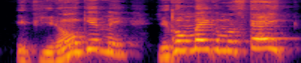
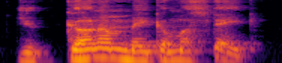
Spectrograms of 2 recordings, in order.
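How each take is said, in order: First: High, loud, insistent warning; heated warning. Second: Measured warning with weight on "gonna"; firm warning. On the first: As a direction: raise the voice to drive the warning home. Warning repeated, escalating, retold. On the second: First warning to scout, retold. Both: Retold or imitated.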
